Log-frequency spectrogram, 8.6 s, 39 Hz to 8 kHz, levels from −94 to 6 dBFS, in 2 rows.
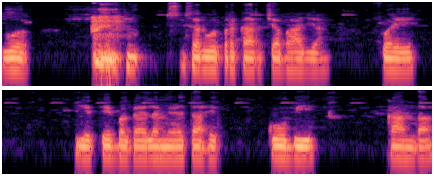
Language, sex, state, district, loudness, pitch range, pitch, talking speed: Marathi, male, Maharashtra, Pune, -17 LUFS, 110-115 Hz, 115 Hz, 85 wpm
